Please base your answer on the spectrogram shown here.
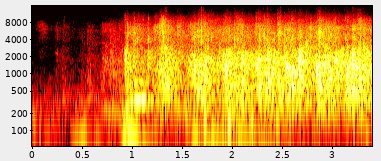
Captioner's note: applause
